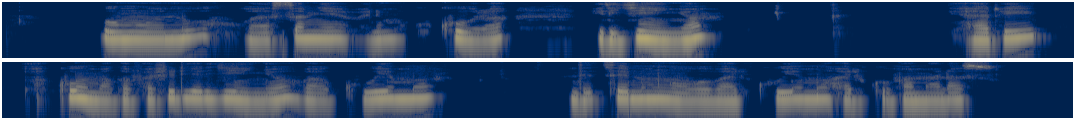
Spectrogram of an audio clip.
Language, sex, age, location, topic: Kinyarwanda, female, 18-24, Huye, health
